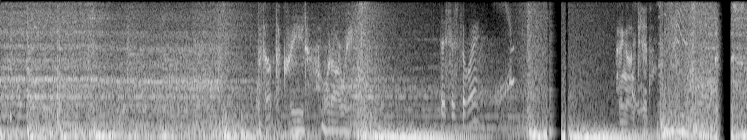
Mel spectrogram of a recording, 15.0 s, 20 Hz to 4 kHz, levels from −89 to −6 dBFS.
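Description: Audio carried over a call link, band-limited with nothing above 4 kHz, which fits narrowband G.711 mu-law coding, has two kinds of timing fault. A short stall from a late packet occurs at 10.94–10.99 s and again at 11.29–11.36 s. The last sound is held for about 40 ms and then 50 ms, with only a slight buzz or dip, while the receiver waits for the overdue packet. Playback then picks up exactly where it left off, so nothing is lost. The brevity and the absence of any silence set these apart from the longer events. A call audio freeze follows at 10.99–11.23 s and again at 14.33–14.63 s. Here the sound is extended for roughly a quarter of a second as a buzz or hiss that fades away. The first briefly touches silence, and the second goes quiet for about 110 ms before the audio resumes from where it stopped. These are likely caused by packets held up in transit, draining the jitter buffer, so a gap is inserted rather than audio removed.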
